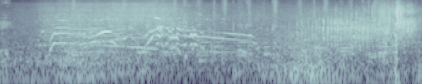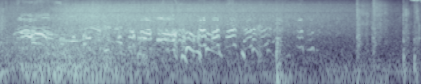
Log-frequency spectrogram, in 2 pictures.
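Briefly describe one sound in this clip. Waves crash and roar.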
